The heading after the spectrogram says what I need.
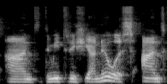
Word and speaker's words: Giannoulis: But tell the Hodge on Nodge listeners why you can tell us about Christos Tzolis and Dimitris Giannoulis, and correct my pronunciation first off.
